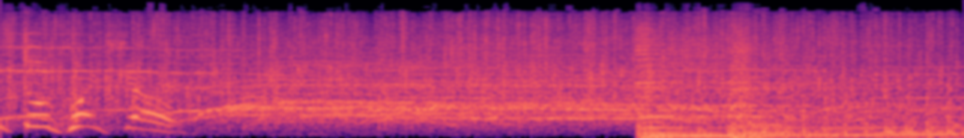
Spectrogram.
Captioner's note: cheers and applause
